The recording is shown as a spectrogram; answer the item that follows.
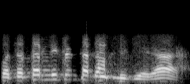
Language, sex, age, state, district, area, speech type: Hindi, male, 60+, Bihar, Madhepura, urban, conversation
